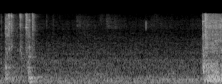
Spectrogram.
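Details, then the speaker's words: Very old Taishō-era Kubota stationary engine, unmodified: sharp cracking bangs of afterfire as unburnt gas collected in the large muffler ignites. "未燃焼ガスが大きなマフラーの中に溜まってそれがええ民家して爆発を起こした感じです"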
